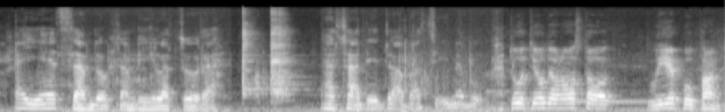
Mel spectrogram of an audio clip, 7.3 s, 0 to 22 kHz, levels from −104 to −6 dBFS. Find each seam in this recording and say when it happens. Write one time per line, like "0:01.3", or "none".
none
